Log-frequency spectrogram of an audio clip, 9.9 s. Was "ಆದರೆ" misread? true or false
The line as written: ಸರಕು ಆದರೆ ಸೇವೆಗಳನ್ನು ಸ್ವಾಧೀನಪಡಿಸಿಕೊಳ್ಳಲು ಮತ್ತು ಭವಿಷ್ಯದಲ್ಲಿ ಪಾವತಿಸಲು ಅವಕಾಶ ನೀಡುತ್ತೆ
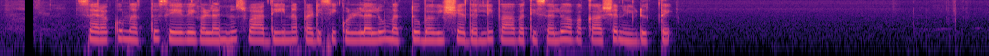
true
